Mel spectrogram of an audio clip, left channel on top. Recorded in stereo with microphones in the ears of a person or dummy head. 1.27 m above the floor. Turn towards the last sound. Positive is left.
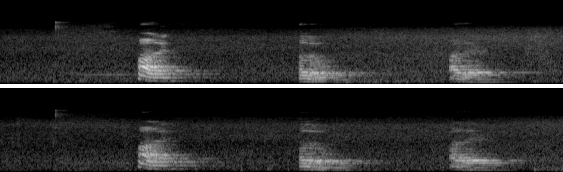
turn(degrees=40)  # may be behind; listen again after turning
